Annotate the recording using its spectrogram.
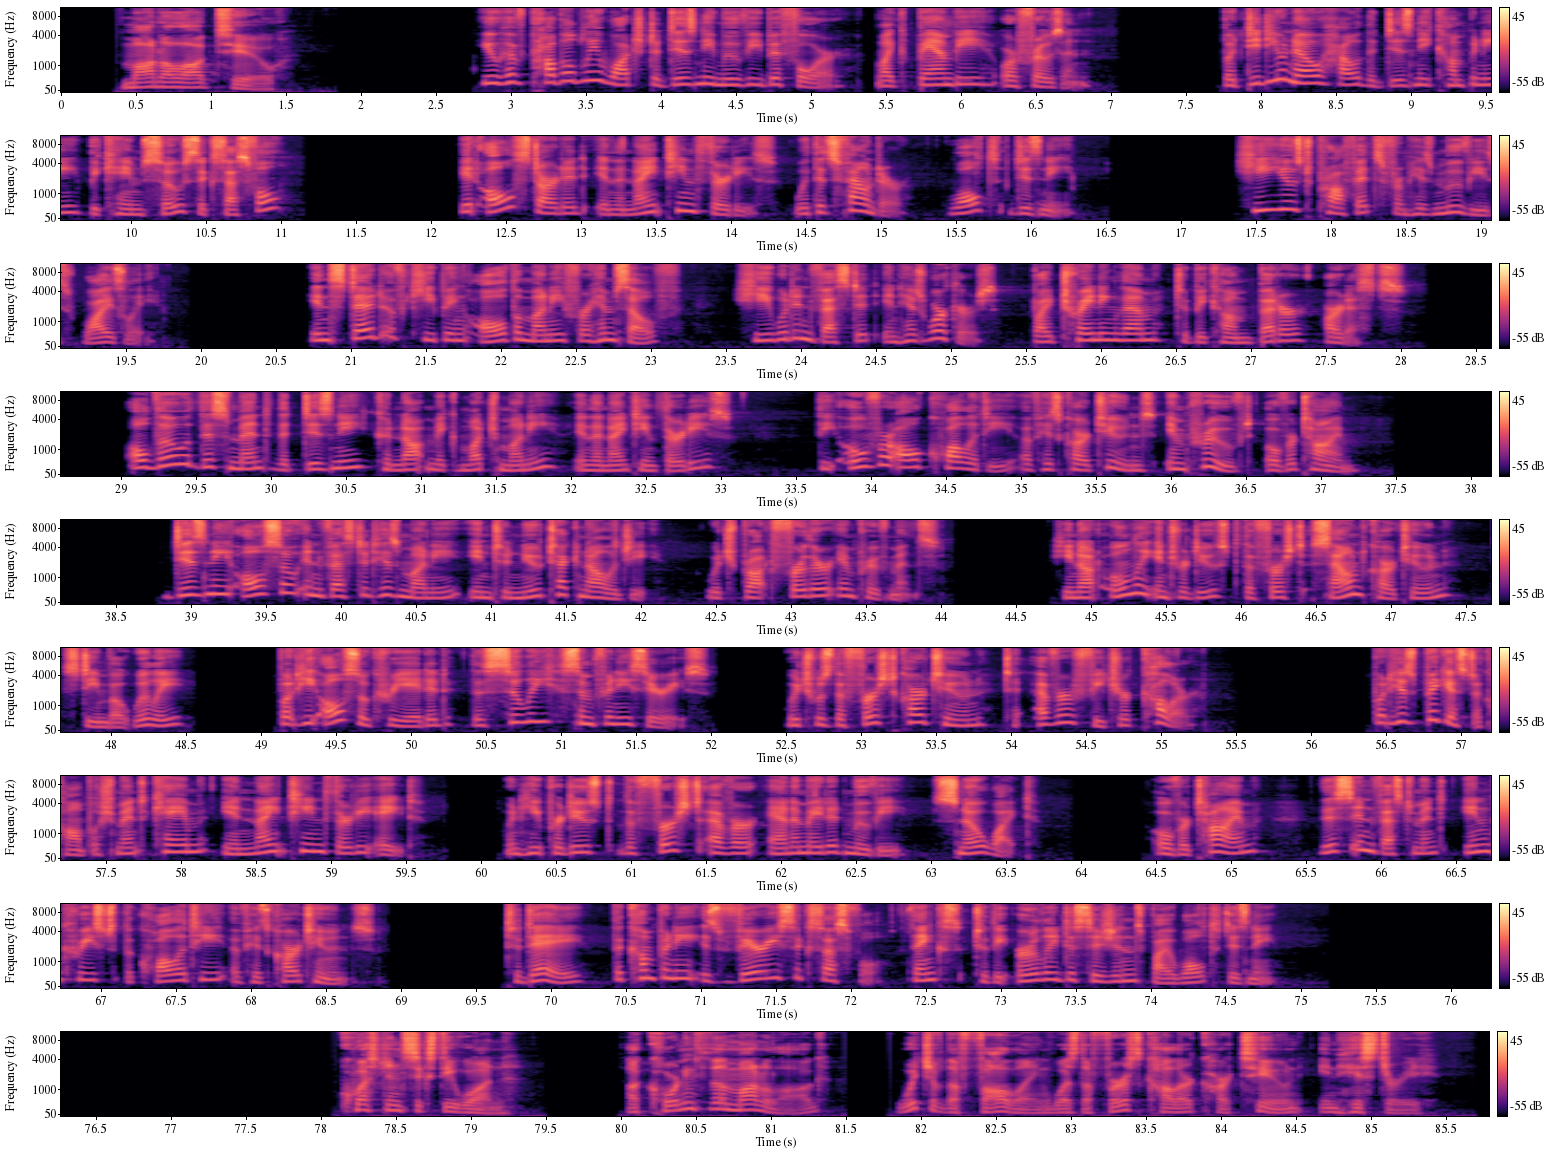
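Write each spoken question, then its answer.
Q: According to the monologue, which of the following was the first color cartoon in history?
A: Silly Symphony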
